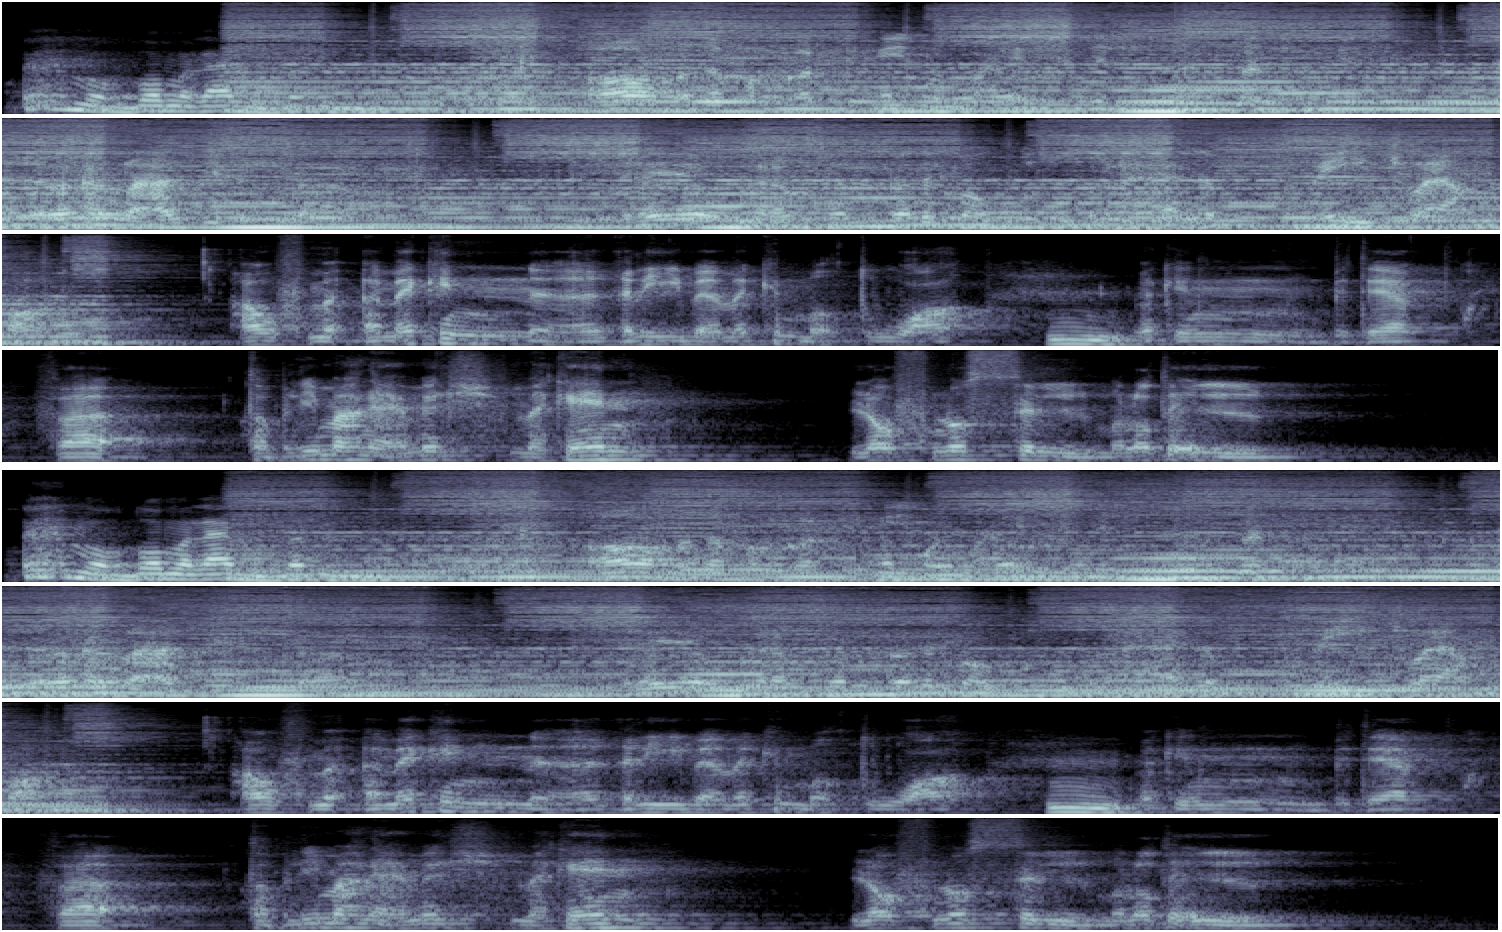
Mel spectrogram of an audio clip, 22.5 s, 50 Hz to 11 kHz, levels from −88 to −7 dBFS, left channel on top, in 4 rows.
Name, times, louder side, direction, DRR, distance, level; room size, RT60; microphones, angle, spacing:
voice 1, 0.1-1.5 3.3-4.1 15.1-15.5, right 2 dB, 60° right, 7 dB, 1.2 m, -29 dB
sound 1, 0.8-11.6, left 2 dB, 50° left, 2.0 m, -27 dB
voice 2, 1.9-11.4 12.1-15.2 15.5-17.3 17.7-19.4 20.0-21.6, left 3 dB, 70° left, 7 dB, 1.7 m, -33 dB
24.0 x 17.0 x 3.3 m, 1.1 s
head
